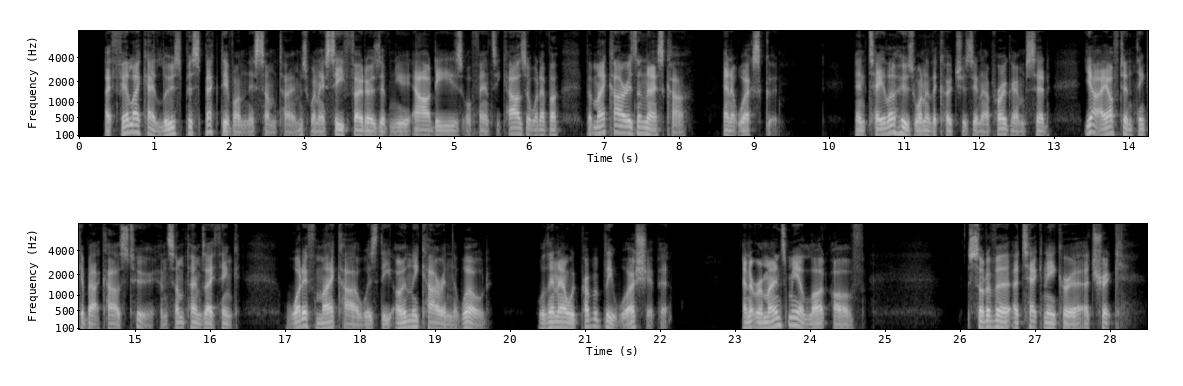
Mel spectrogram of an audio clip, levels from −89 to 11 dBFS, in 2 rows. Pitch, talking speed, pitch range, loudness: 110 Hz, 185 wpm, 100-140 Hz, -20 LUFS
